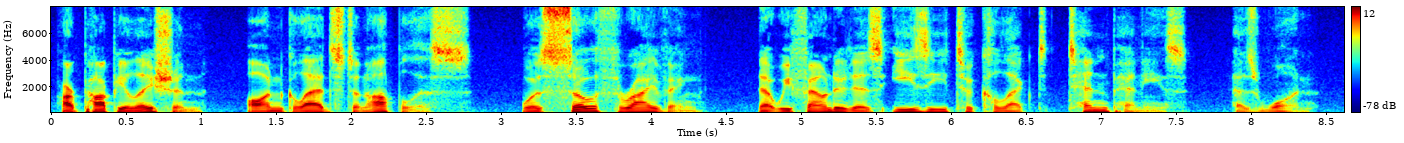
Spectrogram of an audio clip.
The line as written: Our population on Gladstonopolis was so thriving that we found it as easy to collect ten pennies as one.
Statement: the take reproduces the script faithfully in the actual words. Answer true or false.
true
